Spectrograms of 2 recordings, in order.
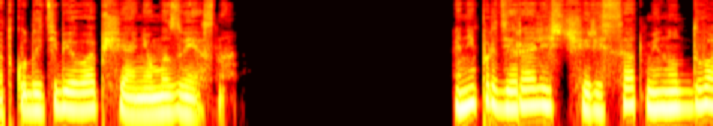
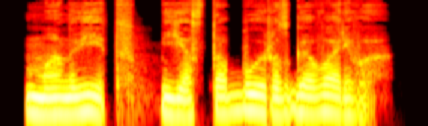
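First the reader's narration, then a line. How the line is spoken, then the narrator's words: Hissed. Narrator (Russian): прошипел Наэль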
